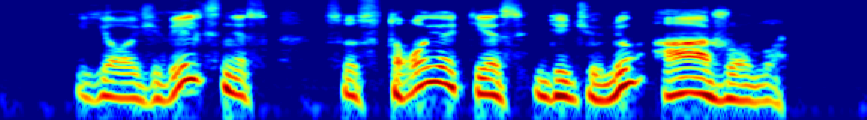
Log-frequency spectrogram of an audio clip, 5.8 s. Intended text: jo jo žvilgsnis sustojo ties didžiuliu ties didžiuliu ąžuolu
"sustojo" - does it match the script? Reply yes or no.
yes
